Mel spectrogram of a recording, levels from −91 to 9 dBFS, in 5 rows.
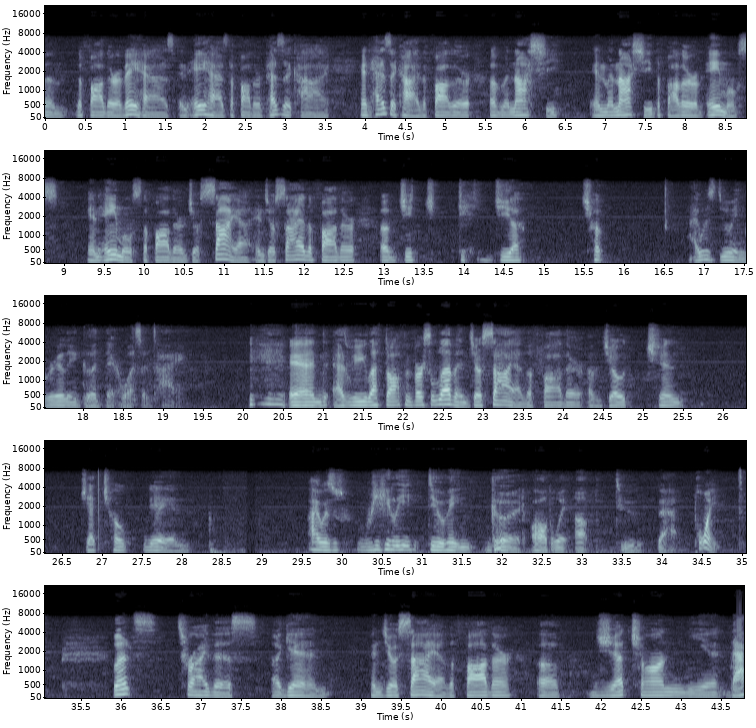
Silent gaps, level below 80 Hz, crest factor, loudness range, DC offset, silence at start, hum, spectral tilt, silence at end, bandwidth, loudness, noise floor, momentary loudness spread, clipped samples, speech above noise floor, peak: none; -56 dBFS; 24 dB; 8 LU; under 0.1%; 0 s; none; -4.5 dB/octave; 0 s; 8.2 kHz; -22 LUFS; -56 dBFS; 15 LU; under 0.1%; 34 dB; 0 dBFS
